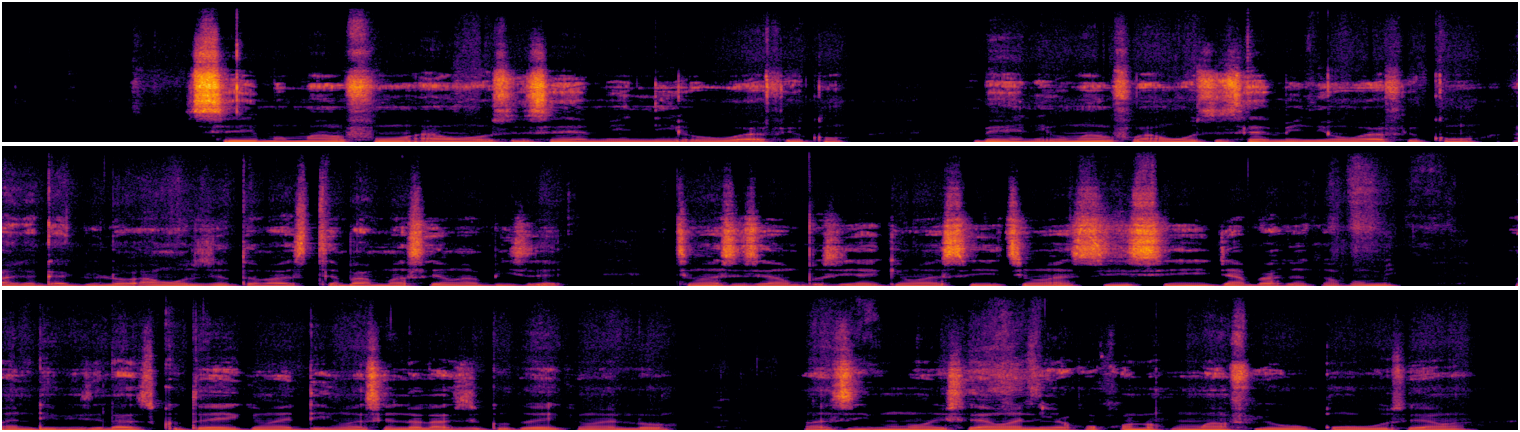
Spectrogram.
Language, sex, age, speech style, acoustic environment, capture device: Yoruba, male, 18-24, stressed, silence, mobile / Linux / Chrome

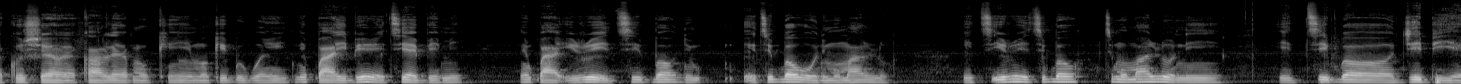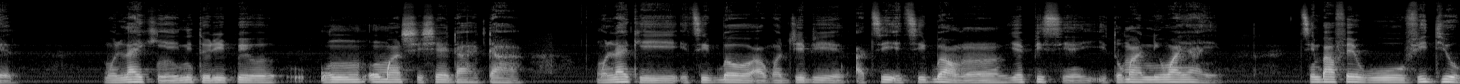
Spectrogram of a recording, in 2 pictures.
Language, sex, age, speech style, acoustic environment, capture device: Yoruba, male, 18-24, happy, nature, mobile / Linux / Chrome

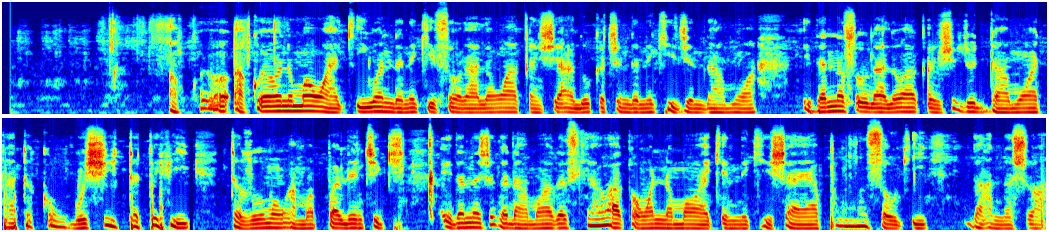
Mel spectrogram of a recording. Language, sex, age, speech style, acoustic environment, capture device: Hausa, male, 18-24, focused; tired, silence, mobile / Linux / Chrome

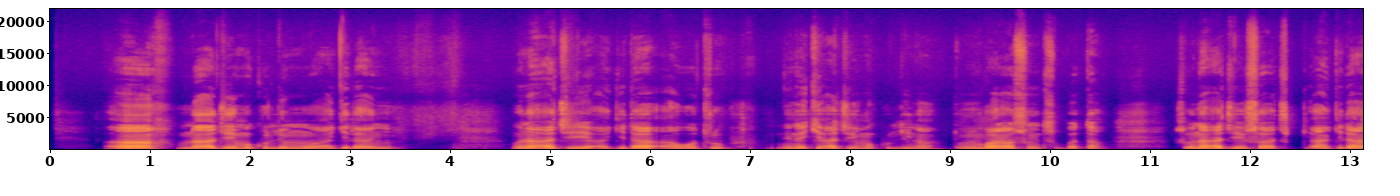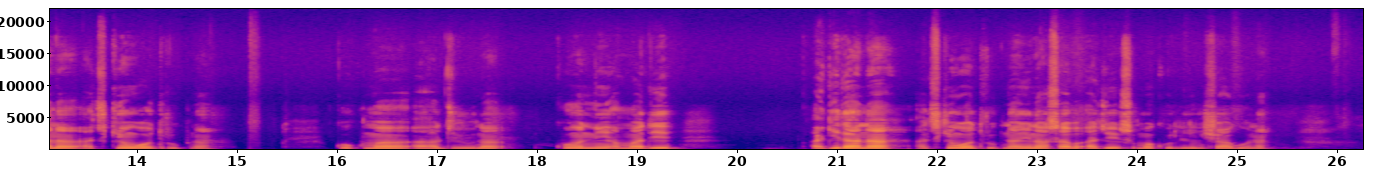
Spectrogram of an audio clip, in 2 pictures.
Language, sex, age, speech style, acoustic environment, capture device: Hausa, male, 18-24, relaxed; focused, silence, mobile / Linux / Chrome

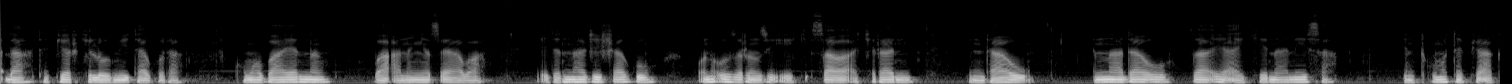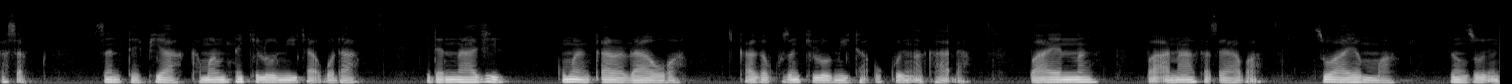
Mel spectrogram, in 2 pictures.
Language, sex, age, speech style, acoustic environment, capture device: Hausa, male, 25-34, happy, nature, mobile / Linux / Chrome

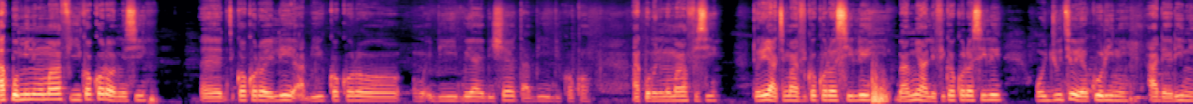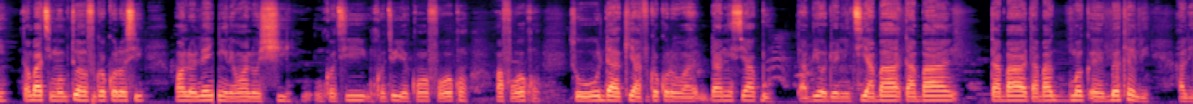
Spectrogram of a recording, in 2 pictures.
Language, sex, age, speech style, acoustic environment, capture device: Yoruba, male, 18-24, happy, silence, mobile / Linux / Chrome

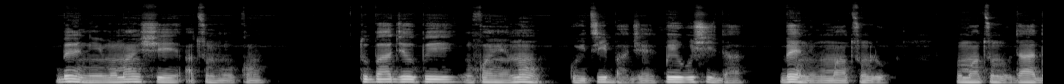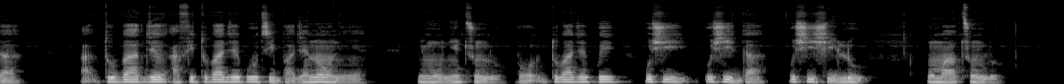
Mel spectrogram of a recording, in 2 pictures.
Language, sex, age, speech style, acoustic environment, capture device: Yoruba, male, 25-34, happy, silence, mobile / Linux / Chrome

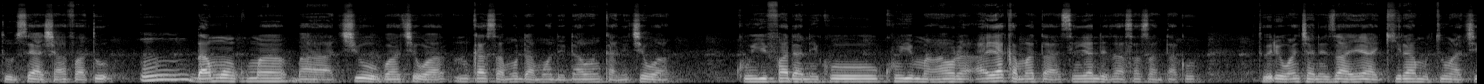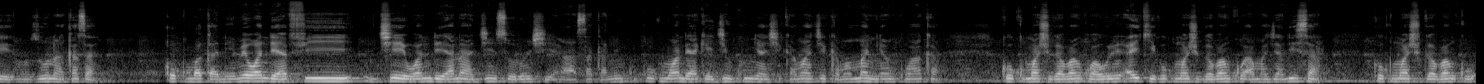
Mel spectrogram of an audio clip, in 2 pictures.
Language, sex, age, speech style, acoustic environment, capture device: Hausa, male, 35-44, happy; relaxed, traffic; appliances, mobile / Linux / Chrome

